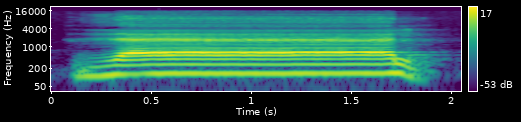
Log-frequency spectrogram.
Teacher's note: উচ্চারণ করার সময় অবশ্যই 3 আলিফ টেনে পড়তে হবে। দালের মাখরাজ হলো জিহ্বার আগা সামনের উপরের 2 দাঁতের আগার সঙ্গে লাগিয়ে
